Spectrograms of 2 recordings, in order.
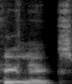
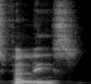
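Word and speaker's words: Félix: But it's it's spelled like Felix. It's like Felix, but it's Feliz.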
